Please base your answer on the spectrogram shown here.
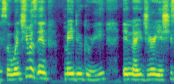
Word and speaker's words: Maiduguri: she was back in Maiduguri which is in Nigeria I'm pronouncing it incorrectly she said madhugiri okay so when she was in may degree in Nigeria she said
